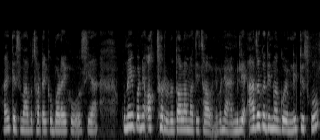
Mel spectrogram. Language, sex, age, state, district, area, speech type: Nepali, female, 30-45, West Bengal, Darjeeling, rural, spontaneous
